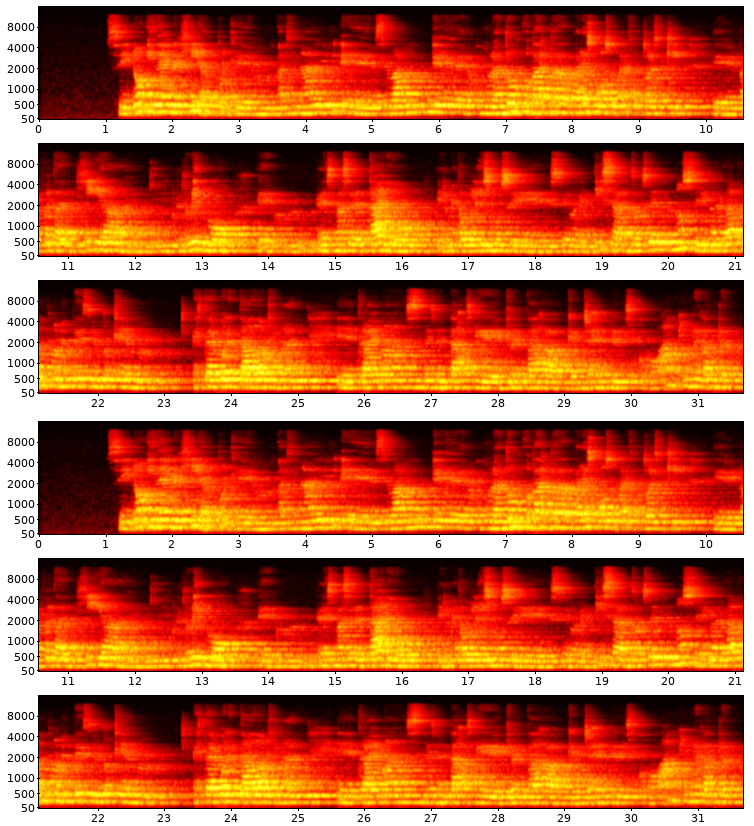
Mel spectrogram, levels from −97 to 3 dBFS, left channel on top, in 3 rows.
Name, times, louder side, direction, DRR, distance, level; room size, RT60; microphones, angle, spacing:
voice 1, 1.0-9.6 10.1-13.4 13.8-16.2 16.5-22.8 23.4-31.5, left 1 dB, 55° left, -9 dB, 0.5 m, -21 dB
2.9 x 2.2 x 2.2 m, 2.4 s
head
